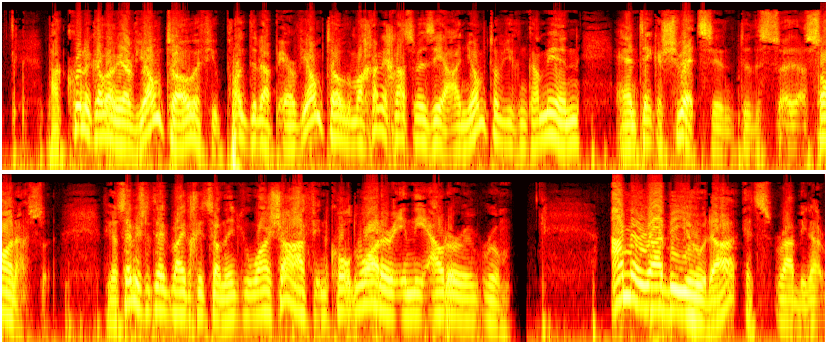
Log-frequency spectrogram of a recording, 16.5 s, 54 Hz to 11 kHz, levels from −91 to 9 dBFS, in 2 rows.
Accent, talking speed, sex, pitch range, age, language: American, 150 wpm, male, 95-140 Hz, 60-79, English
